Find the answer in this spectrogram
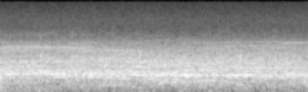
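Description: Basketball arena crowd noise: a steady din of cheering and applause as the first half ends.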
